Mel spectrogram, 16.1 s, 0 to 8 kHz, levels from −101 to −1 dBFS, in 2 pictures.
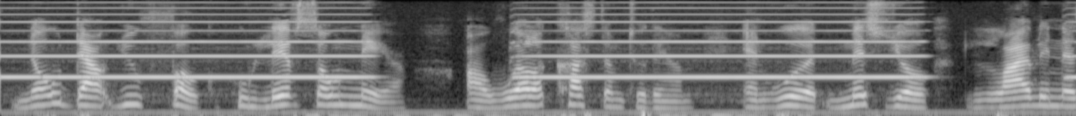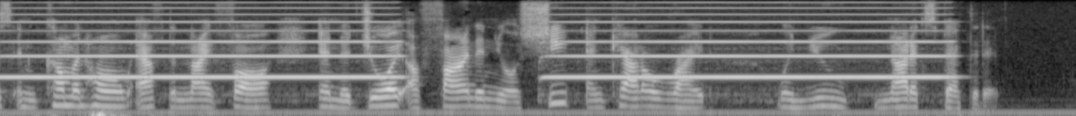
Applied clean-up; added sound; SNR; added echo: none; Bowed string instrument; -5 dB; none.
